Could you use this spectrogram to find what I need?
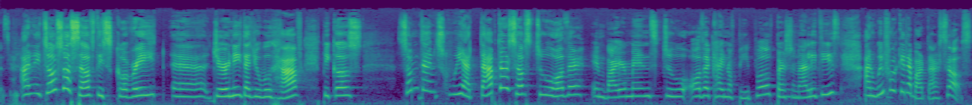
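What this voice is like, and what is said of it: Non-native English accent. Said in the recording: “sorry about my accent. I speak many languages and I speak them every day, so it will take some time for me to start adjusting to English”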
